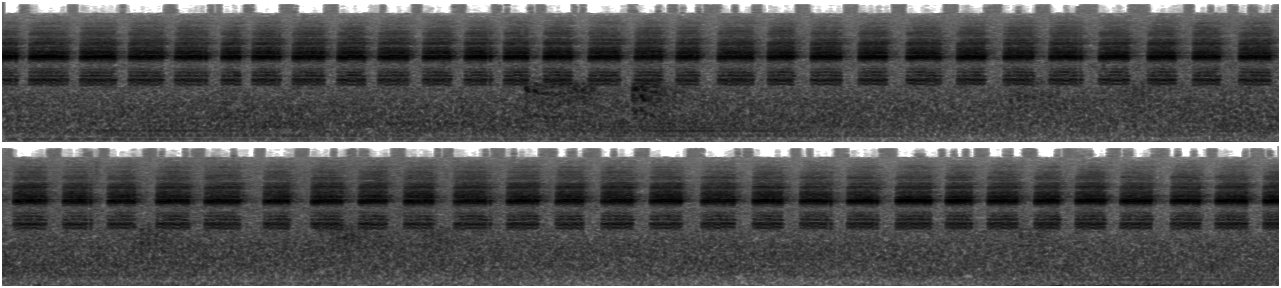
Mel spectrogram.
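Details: Cicadas at the municipal park, Larnaca, droning in a dense, high rasping chorus of rapid regular pulses, continuous across the whole passage, a faint brief call showing briefly in the middle.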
